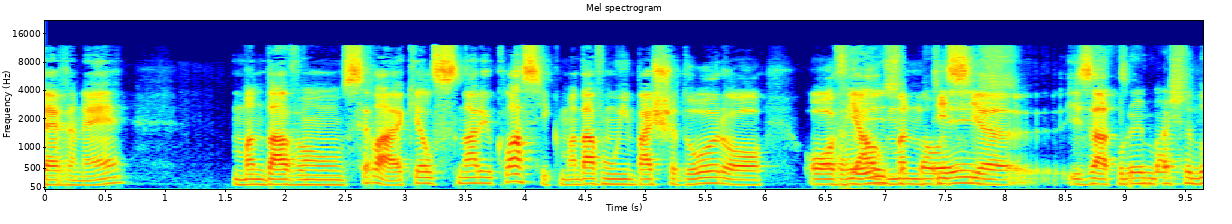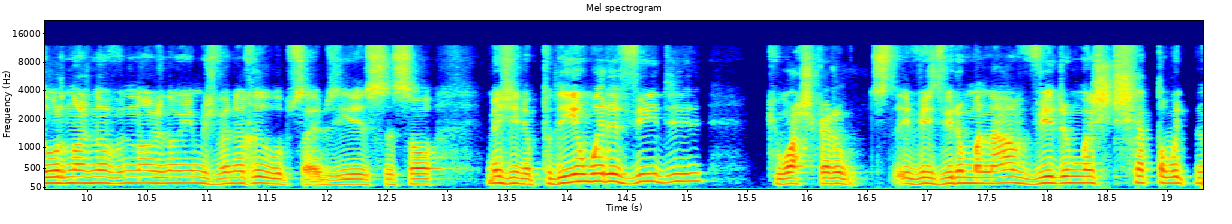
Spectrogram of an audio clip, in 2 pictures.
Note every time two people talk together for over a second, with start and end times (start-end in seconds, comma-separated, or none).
6.6-7.8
